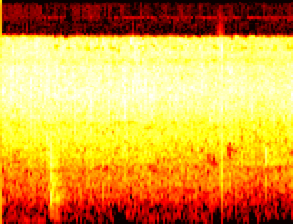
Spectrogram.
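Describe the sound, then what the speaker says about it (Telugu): Garlic cloves, onions, lentils and green chillies frying in a pan with a dense, steady sizzle throughout, plus a couple of brief stirring scrapes; close and fairly loud, no talking. "ఇప్పుడు ఇవన్నీ మొత్తంగా ఫ్రై చేసుకున్నాం మంచిగా ఇవన్నీ ఫ్రై అవ్వాలండి"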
